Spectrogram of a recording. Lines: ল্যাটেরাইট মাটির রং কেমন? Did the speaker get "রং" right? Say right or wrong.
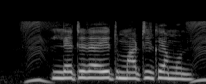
wrong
